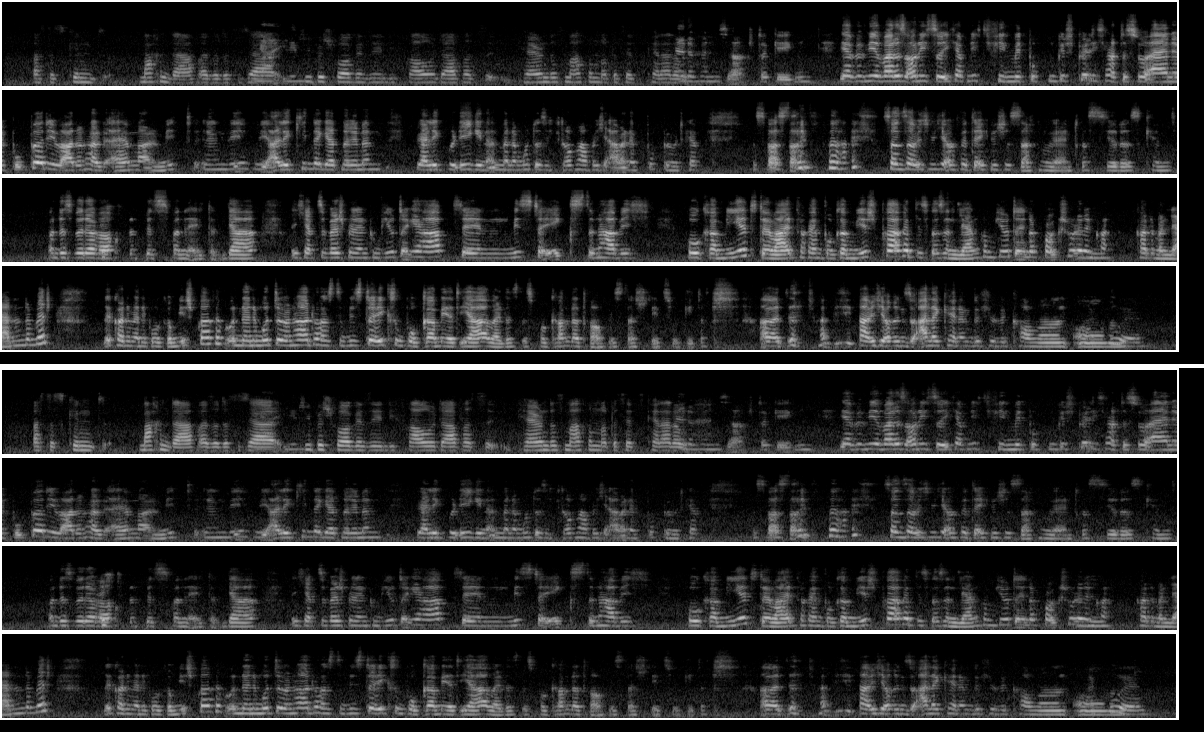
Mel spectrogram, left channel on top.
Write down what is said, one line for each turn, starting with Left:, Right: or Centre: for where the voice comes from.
Right: was das Kind machen darf. Also das ist
Left: Ja,
Right: ja
Left: eben.
Right: typisch vorgesehen, die Frau darf was Carendes machen, ob das jetzt, keine Ahnung.
Left: Ja, da bin ich auch dagegen. Ja, bei mir war das auch nicht so. Ich habe nicht viel mit Puppen gespielt. Ich hatte so eine Puppe, die war dann halt einmal mit irgendwie, wie alle Kindergärtnerinnen, wie
Right: Mhm.
Left: alle Kolleginnen meiner Mutter sich getroffen haben, habe ich einmal eine Puppe mit gehabt. Das war's dann. <laughs> Sonst habe ich mich auch für technische Sachen mehr interessiert als Kind. Und das wurde
Right: Echt?
Left: aber auch unterstützt von den Eltern. Ja, ich habe zum Beispiel einen Computer gehabt, den Mister X, den habe ich programmiert. Der war einfach eine Programmiersprache. Das war so ein Lerncomputer in der Volksschule,
Right: Mhm.
Left: den kon konnte man lernen damit da konnte meine Programmiersprache und deine Mutter und ha, du hast Mr. X programmiert. Ja, weil das das Programm da drauf ist, da steht so geht das. Aber <laughs> da, habe ich auch irgendwie so Anerkennung dafür bekommen und
Right: Na cool.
